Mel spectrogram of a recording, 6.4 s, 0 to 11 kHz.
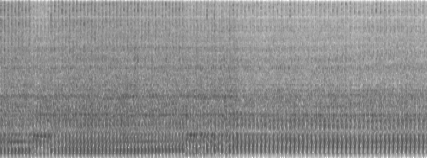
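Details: Simplicity 7010 lawn tractor, single-cylinder engine just restarted after head removal and spark plug replacement (old plug sparked intermittently): loud raspy beat about three pops a second with sharp unmuffled bark; rotted, holed muffler leaking, needs replacing.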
